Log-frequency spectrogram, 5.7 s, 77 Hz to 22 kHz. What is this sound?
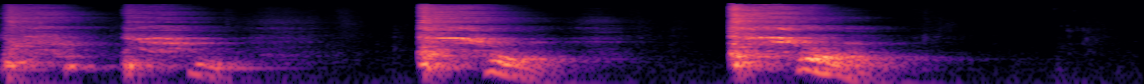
cought!
device: zoom h1
sound-effect, home-recording, cought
